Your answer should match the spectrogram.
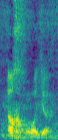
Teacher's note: huruf kha, makhrajnya di hujung kerongkong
